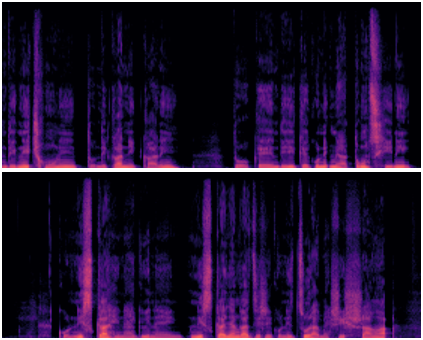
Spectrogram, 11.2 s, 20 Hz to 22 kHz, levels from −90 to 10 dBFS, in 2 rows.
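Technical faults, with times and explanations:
The speech signal shows no technical faults at any point in the recording.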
